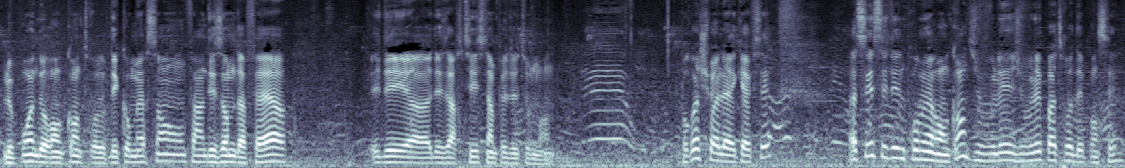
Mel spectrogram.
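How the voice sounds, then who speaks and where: A man telling a personal story in a halting, hesitant way, recorded outdoors in a city. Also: mid-range voice, crowd noise. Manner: hesitant, many pauses. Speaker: interviewee. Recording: music playing over.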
